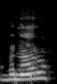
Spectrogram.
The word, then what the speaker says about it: Venado: I can't pronounce it. I'm not gonna butcher that shit. You had it right, Venado.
